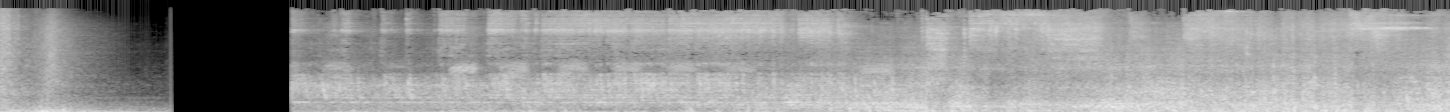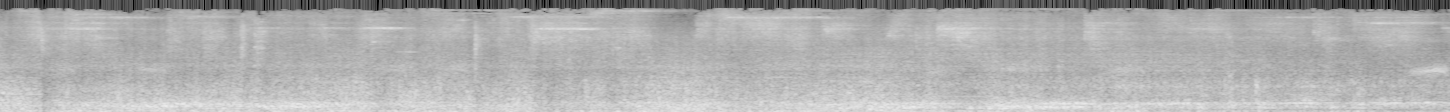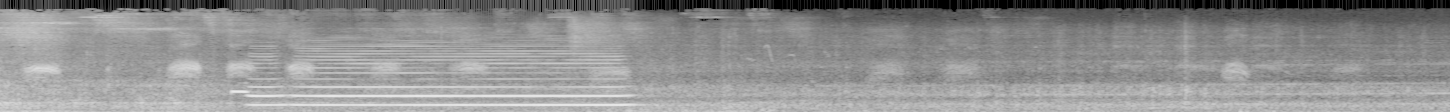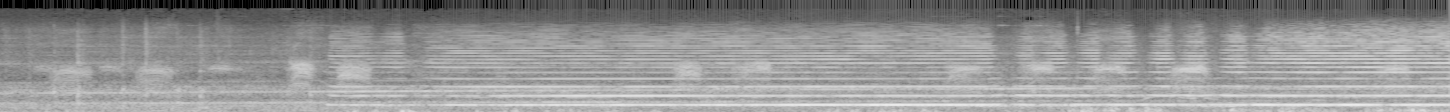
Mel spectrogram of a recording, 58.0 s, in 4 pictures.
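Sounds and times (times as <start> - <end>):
train wheels rumbling and clacking: 3.0 - 31.3, 35.2 - 47.7
train horn blast: 30.8 - 35.6, 46.4 - 58.0.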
